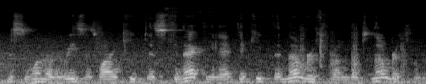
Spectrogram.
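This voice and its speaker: With noticeable background noise behind him, a man speaks at a fairly quick pace in a medium pitch with fairly even intonation. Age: 60s. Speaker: gaming YouTuber. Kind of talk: game review commentary. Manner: halting, many fillers.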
